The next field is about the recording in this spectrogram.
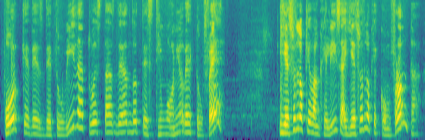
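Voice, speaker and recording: Un hombre religioso católico que cuenta su testimonio de fe en una entrevista, de manera sincera y con repeticiones enfáticas. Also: male voice, high-pitched, big pitch swings, measured pace, darkish tone. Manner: earnest, emphatic repetitions. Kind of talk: personal faith testimony in conversation.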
